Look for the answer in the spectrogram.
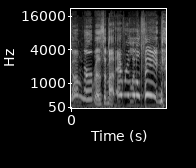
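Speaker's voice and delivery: squeaky high mock-nervous voice; nervous self. Mocking her own nervousness next to eager Brian, squeaky and high. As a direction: send yourself up as a jittery worrier, pitched very high. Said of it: "And me, I'm like".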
